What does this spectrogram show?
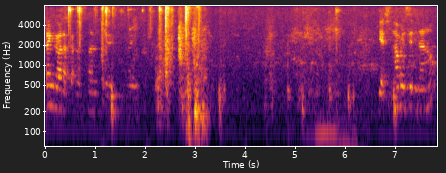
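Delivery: very faint, far-off voice; faint voice on a weak connection; barely audible. Real, not acted. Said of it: "it needs to much louder".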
